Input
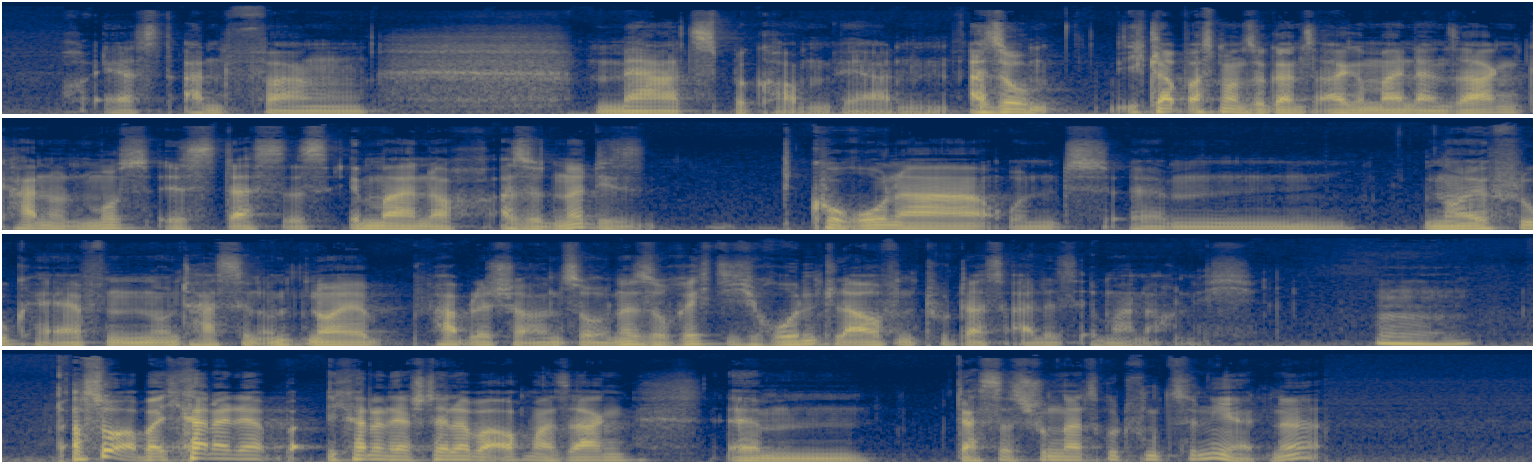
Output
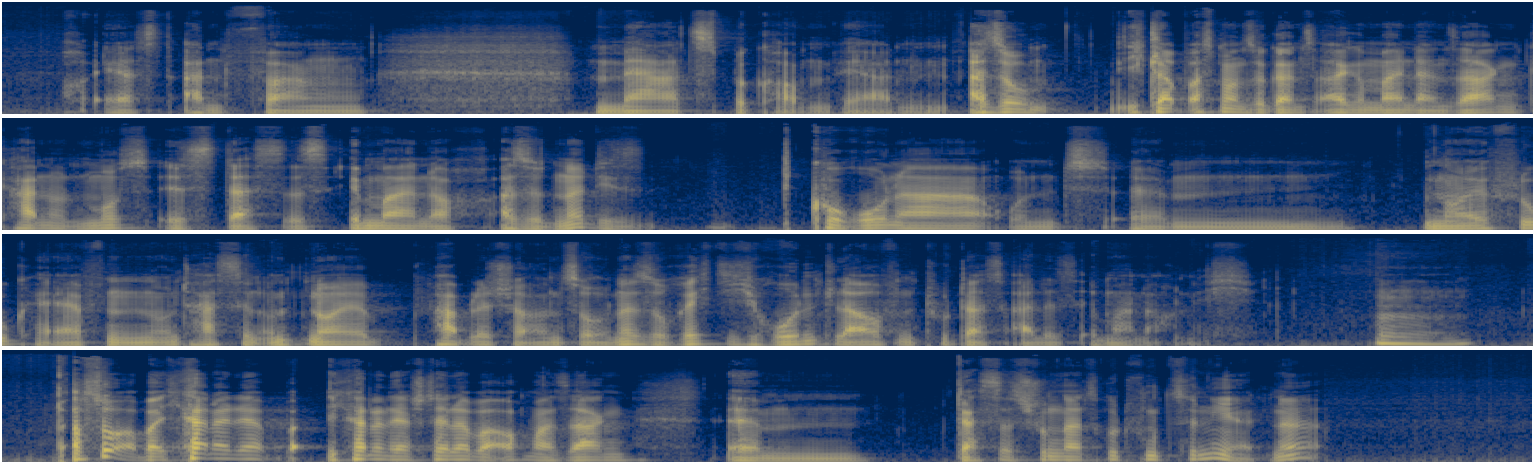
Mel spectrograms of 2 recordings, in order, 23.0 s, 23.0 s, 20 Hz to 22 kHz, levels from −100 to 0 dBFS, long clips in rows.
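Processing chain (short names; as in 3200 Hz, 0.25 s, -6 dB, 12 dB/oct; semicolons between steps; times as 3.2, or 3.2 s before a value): transient shaper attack +8 dB, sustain -3 dB; gain -4 dB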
